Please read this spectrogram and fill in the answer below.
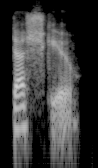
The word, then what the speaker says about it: Dushku: And let me just say, I just figured out that you pronounce her name Dushku. – I've been saying Dushku this whole time.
